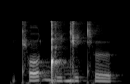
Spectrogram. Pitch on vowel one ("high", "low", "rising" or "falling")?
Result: rising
